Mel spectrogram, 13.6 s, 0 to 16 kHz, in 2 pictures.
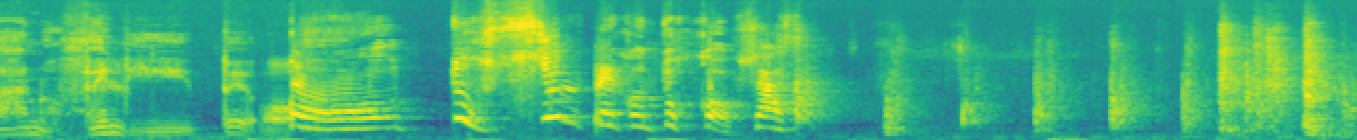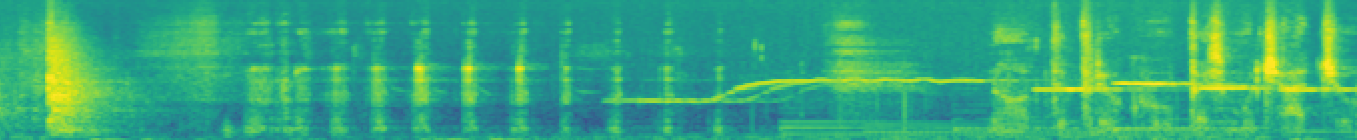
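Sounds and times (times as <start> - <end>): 
speech: 0.0 - 4.2
hollow thuds: 4.0 - 7.5
door slamming: 6.1 - 7.5
laughter: 7.7 - 11.4
short rising whistle: 9.9 - 13.5.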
